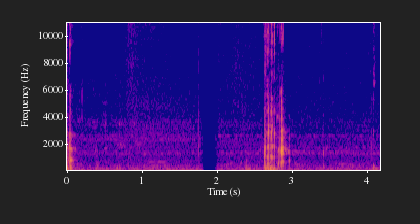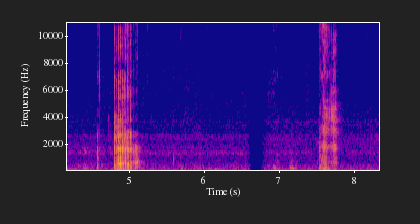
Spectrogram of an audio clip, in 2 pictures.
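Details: A person's burping on a day described as having quite a lot of burps: three loud, low belches in a quiet room, each about a quarter to half a second long.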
